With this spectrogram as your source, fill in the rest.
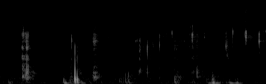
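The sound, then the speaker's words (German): Chewing and biting into a chocolate cookie, heard as a few faint crunchy bites followed by soft, irregular mouth sounds. The sounds are quiet, with no talk. “Und esse einen Keks. Mmh. Mmh, Schokolade.”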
